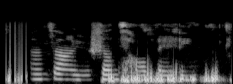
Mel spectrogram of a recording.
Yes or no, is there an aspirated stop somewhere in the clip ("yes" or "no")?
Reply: yes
